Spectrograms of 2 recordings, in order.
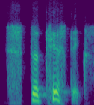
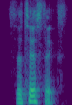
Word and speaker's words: statistics: People cannot say statistics. Statistics. Say it again. Statistics. How you say it? It's STA. Statistics?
